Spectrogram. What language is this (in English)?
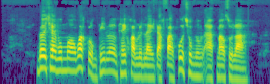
Thai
